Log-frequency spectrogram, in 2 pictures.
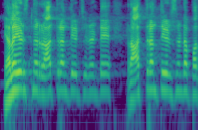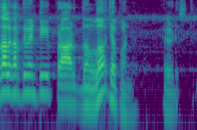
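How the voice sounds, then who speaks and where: A man preaching a sermon, swinging between loud exclaiming and low murmured asides. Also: very fast.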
